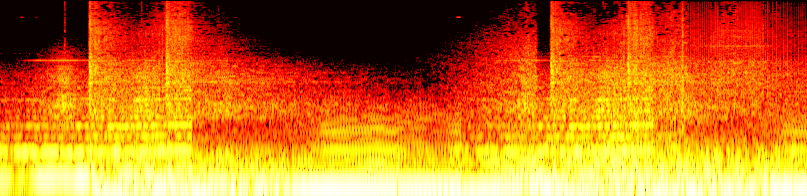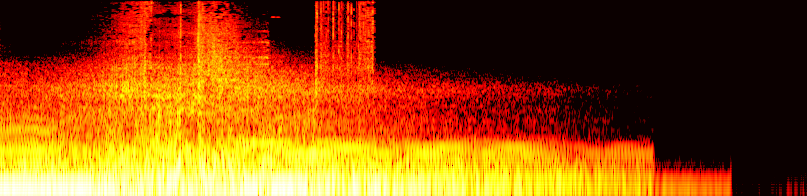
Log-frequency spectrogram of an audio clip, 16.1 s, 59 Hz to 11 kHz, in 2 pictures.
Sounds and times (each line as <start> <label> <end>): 0.9 drums 3.4
4.0 drums 11.8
